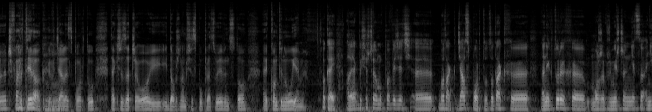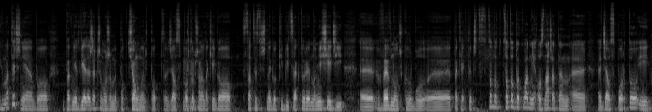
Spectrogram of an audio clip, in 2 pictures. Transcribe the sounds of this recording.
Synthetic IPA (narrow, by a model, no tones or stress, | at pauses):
t͡ʂfaɾt̪ɘɾɔkvd͡ʑalɛspɔɾt̪ut̪akɕɛzat͡ʂɛwɔiḭd̪ɔbʐɛnamɕɛfspuwpɾat̪sujɛvʲjɛnt̪st̪ɔkɔnt̪ɘnuujɛmɘ̰ | ɔkɛjalɛjaɡ̚bɘɕjɛʂt͡ʂɛmuk̚pɔvʲjed͡ʑet͡ɕbɔt̪aɡd͡ʑawspɔɾt̪ut̪ɔt̪aknaɲɛkt̪uɾɘxmɔʐɛbʐɘmʲjɛʂt͡ʂɛɲɛt̪sɔʔɛɲiɡmat̪ɘt͡ʂɲɛbɔ | pɛvɲɛvʲjɛlɛʐɛt͡ʂɘmɔʐɛmɘpɔt̪t͡ɕɔ̃ŋɡnɔɲt͡ɕpɔt̪d͡ʑawspɔɾt̪upʂɛmʲt̪akʲɛɡɔ | st̪at̪ɘst̪ɘ̥t͡ʂnɛɡɔkʲibʲit̪sakt̪uɾɘnɔɲɛɕɛd͡ʑi | vɛvnɔntʂklubut̪akʲjak̚t̪ɘ̥t̪ɔɔt̪sɔt̪ɔd̪ɔkwad̪ɲɛʔɔznat͡ʂat̪ɛn | d͡ʑawspɔɾt̪ui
